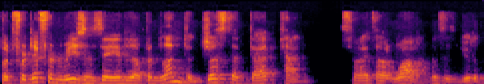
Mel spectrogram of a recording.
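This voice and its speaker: A man with a western Irish accent talks at a very fast pace, his fairly high-pitched voice dark and mellow in tone. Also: ordinary pitch variation. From Ireland, County Mayo. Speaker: church speaker sharing life testimony. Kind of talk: testimony talk with slides. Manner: conversational, with frequent fillers.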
